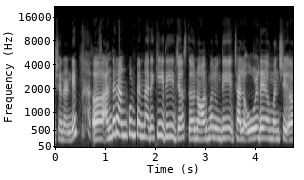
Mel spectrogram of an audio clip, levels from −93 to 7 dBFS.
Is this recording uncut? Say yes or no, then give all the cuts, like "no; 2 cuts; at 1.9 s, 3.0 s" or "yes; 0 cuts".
yes; 0 cuts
